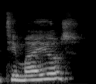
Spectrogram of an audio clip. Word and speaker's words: Timaeus: And even Plato, as an idealist, in Timaeus, am I pronouncing correctly, Timaeus in English?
